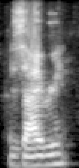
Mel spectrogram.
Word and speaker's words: Zyree: is zyree correct yeah it's pronounced diary like zyrie got you got it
